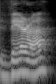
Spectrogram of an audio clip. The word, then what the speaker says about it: Vera: Vera, but is it Vera? Is that how you prefer it? Yeah, so it's kind of like if you say air Yeah. with an and a v at the start. So v, air, But it's fine.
